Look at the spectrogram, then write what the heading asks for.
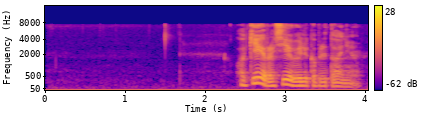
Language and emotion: Russian, neutral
